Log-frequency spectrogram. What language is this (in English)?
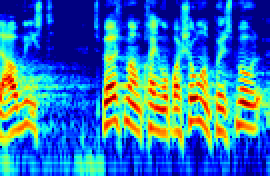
Danish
